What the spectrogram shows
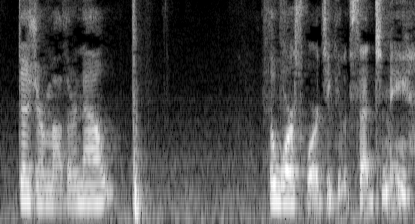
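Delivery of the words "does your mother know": very quiet, hushed, soft-spoken, barely-there voice. Retelling a parent's question after an argument: imitating someone speaking really quietly. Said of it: "gets really quiet and says".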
